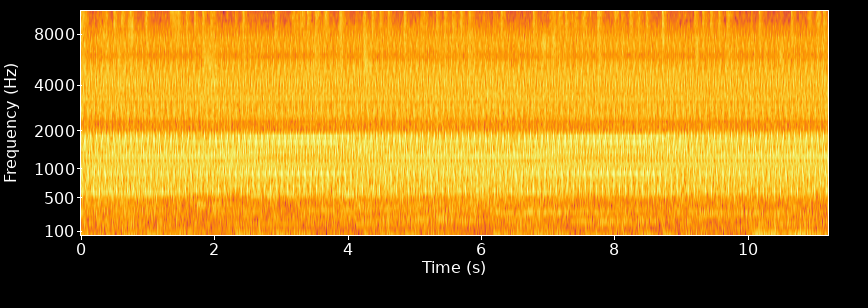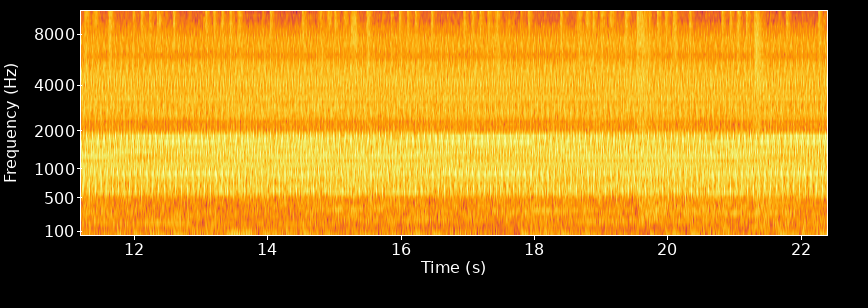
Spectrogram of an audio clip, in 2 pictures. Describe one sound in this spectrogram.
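A car engine roars as it drives fast.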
